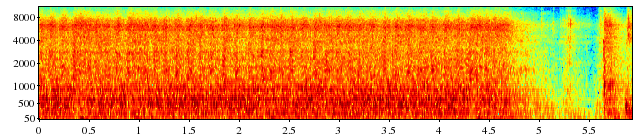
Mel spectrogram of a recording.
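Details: 1968 Corvair after installing a mechanical fuel pump, a little gas poured in: runs steadily about four and a half seconds, then stumbles and dies once the fuel is used up; a fuel line was then found leaking.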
